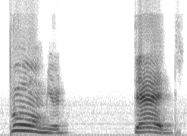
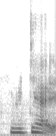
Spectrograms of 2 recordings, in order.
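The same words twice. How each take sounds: First: Brutal. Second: Slow. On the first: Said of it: "It wasn't like a brutal". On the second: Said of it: "It was, like, really slow". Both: Shown as a demonstration.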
